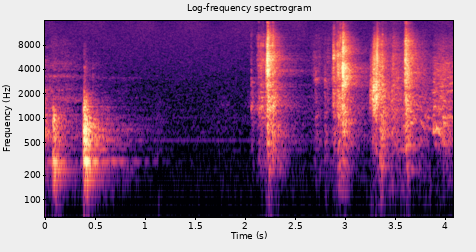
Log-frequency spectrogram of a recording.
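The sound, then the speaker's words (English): A single sharp knock on an apartment door rings out, then after a short pause come several rougher wooden raps and rattles at an uneven pace, all with no voices. “Little knock and knock on the door.”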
